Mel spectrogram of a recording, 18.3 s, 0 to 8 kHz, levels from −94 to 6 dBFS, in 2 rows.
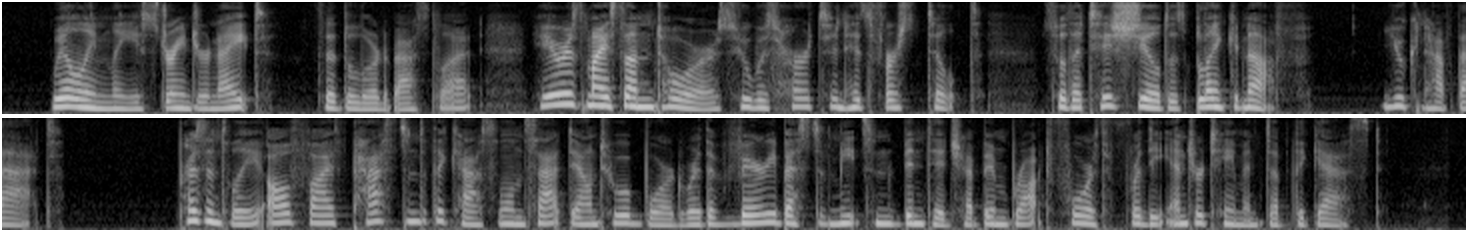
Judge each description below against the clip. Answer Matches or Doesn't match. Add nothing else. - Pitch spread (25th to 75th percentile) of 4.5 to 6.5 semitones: Doesn't match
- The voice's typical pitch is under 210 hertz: Matches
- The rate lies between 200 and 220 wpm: Matches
